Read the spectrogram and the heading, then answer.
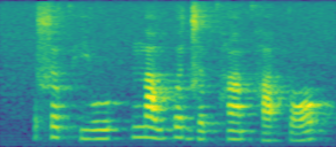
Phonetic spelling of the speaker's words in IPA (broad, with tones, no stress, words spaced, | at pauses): sə˦t̪ʰju˧ | n̪a˥˧wpə˦d͡zə˧ t̪ʰã˧t̪ʰa˨ʔ t̪ɔ˨˦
